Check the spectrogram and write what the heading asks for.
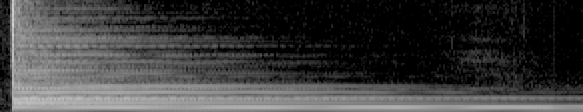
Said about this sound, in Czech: Mimochodem takto zní nový zvon, ten, který si vymění místo v kostele v Gretzingenu s tím z Píště.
